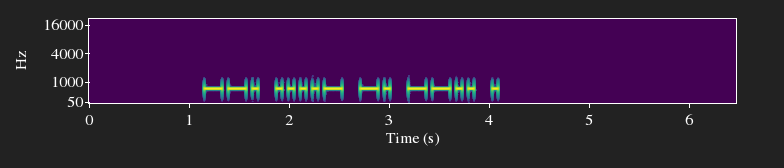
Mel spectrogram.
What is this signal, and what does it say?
Morse code, heard as a keyed tone, about 20 wpm, 700 Hz. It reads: G4NZE
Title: DXCC-100 Call Signs - 5 Characters - Repeated 2x - 20wpm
